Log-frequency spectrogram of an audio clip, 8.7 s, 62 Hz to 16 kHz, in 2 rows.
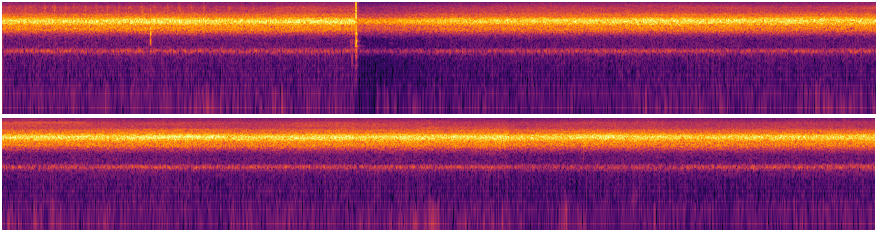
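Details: A steady, shrill wall of 13-year cicada sound in a Charleston, Illinois backyard, June 1, 2011. The high hiss and lower whine hold level, broken only by one sharp click early on.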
